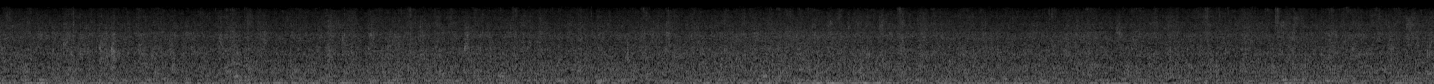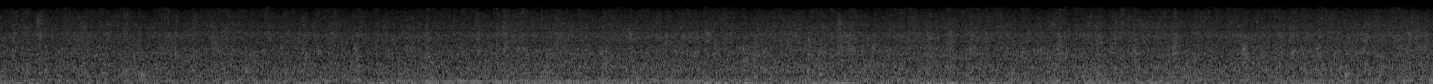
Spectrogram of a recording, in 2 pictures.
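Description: Steady rain falling, an even hiss of drops that holds at one level throughout.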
